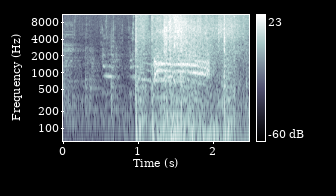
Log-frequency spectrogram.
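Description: An explosion bursts close by with a loud crash.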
